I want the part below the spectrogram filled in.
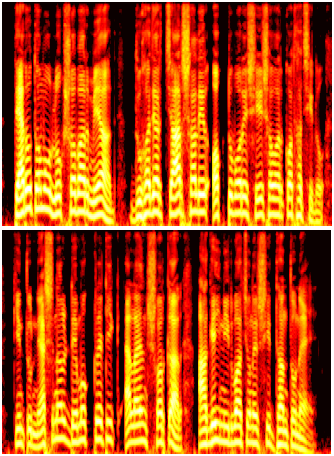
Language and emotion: Bengali, neutral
